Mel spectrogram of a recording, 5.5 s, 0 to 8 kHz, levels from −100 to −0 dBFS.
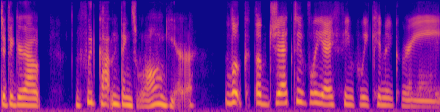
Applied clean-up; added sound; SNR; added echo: neural diffusion model UNIVERSE++.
